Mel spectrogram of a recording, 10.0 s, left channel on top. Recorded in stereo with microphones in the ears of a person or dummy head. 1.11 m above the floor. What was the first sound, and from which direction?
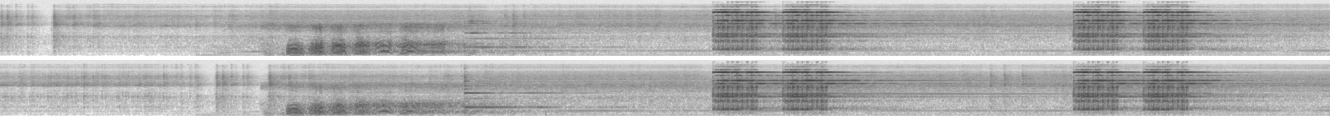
Laughter, 20° left (ahead or behind).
